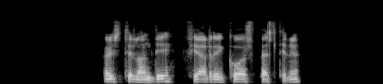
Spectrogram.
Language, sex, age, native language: Icelandic, male, 40-49, Icelandic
